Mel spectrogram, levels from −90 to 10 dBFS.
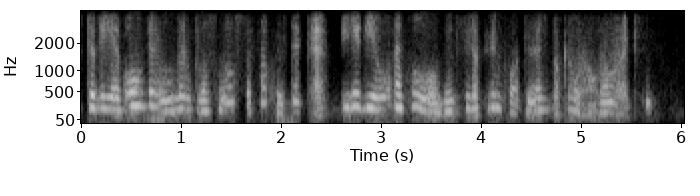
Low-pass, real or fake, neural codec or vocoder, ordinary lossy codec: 3.6 kHz; fake; codec, 44.1 kHz, 0.9 kbps, DAC; Opus, 16 kbps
